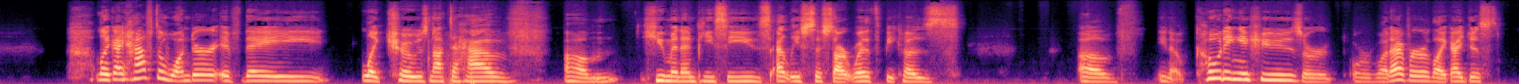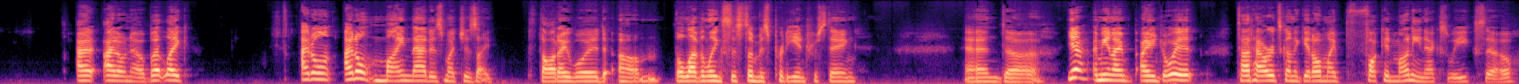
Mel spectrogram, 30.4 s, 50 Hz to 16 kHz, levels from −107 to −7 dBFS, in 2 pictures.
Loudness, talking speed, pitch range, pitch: -19 LUFS, 155 wpm, 165-210 Hz, 190 Hz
